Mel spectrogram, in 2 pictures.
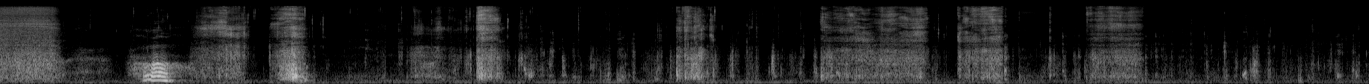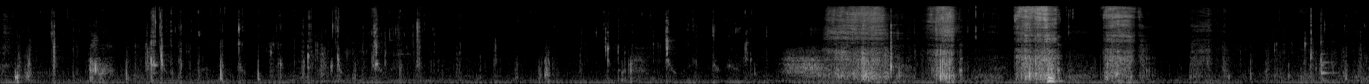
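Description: Close-miked eating of saucy black-bean and spicy instant noodles with runny-yolk fried egg: wet chewing and mouth smacks, broken by a few longer slurps of noodles.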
